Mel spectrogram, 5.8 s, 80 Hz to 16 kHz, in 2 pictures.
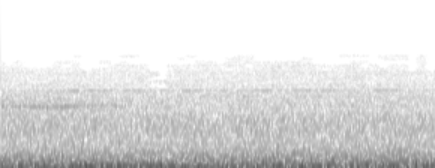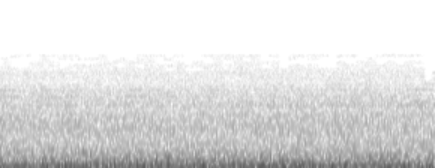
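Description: Steady low rumble and rush of an N700 series Shinkansen bullet train running at speed, heard from inside the passenger cabin, with a constant low hum under it.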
